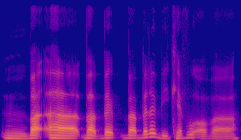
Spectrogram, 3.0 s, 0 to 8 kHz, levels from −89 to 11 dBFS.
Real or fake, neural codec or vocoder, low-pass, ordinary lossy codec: real; none; none; none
